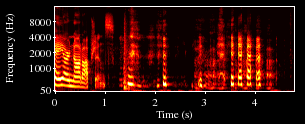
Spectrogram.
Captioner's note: laughter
